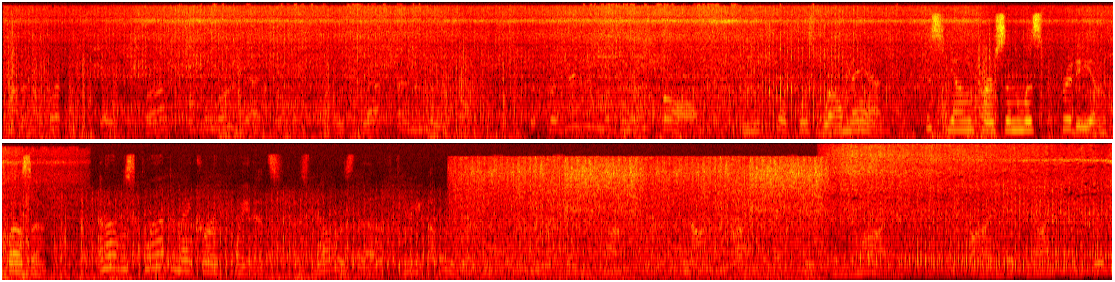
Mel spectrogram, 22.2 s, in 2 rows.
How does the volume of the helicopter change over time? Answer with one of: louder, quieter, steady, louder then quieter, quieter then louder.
steady.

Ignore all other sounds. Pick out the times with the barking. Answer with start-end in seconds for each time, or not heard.
not heard.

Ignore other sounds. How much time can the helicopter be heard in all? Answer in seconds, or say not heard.
22 s.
